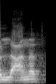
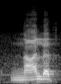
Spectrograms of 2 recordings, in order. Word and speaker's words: لعنت: وہ لعنت کے بجائے نالت کہتے ہیں. نالت جو ہے کوئی لفظ نہیں ہے، صحیح لفظ لعنت ہے.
